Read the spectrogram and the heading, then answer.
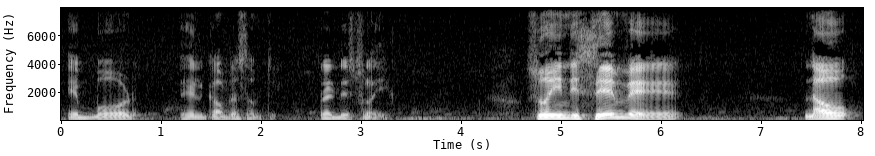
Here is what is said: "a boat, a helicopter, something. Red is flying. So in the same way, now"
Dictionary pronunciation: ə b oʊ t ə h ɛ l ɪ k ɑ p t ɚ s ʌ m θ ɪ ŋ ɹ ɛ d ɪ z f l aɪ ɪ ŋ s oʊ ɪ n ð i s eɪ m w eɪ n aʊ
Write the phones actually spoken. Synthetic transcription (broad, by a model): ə b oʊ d h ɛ l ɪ k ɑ f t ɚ s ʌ m t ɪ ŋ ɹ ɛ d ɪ s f l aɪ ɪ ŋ s oʊ ɪ n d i s eɪ m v eɪ n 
